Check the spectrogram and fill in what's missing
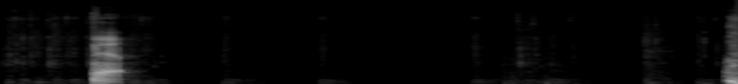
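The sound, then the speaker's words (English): Soft, scattered clicks of typing the question "where is a Chihuahua?" on a computer keyboard, quiet and irregular, bracketed by two short loud bursts of voice at the start and end. “So, Chihuahua's from Mexico, but I started typing, where is a Chihuahua? Just to make sure.”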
